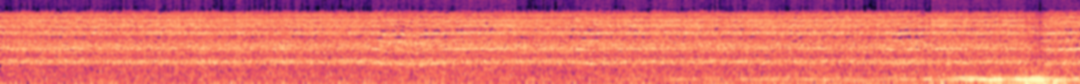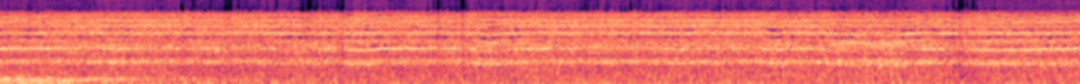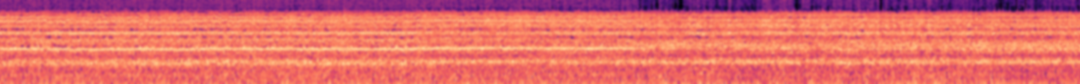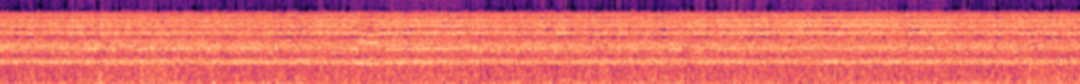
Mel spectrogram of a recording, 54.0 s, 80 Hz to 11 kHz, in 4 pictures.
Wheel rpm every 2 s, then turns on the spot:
230, 230, 220, 230, 230, 230, 230, 230, 220, 230, 230, 230, 220, 210, 200, 210, 230, 230, 230, 230, 230, 230, 230, 230, 230, 230, 240.
none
